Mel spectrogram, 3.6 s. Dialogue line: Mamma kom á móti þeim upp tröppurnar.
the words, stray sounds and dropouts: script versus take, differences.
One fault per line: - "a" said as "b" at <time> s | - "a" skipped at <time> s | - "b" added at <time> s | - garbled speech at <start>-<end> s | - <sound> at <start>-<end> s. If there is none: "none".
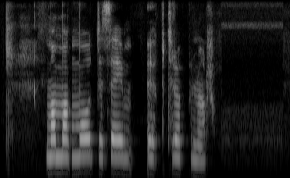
- "kom" skipped at 0.8 s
